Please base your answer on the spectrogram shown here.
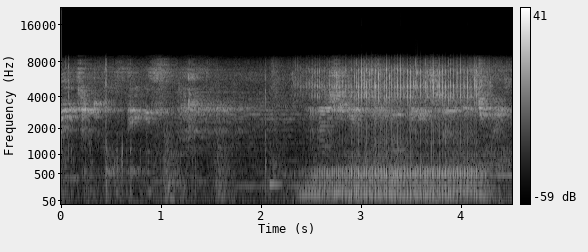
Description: This is Chila, a french bulldog, snoring while sleeping!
